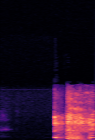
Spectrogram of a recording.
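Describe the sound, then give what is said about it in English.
A sudden throaty cough bursts out after half a second of silence, a short harsh burst followed by a longer rasping clear of the throat. “Don't worry, that wasn't a cough for”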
